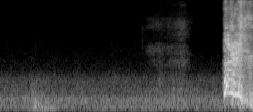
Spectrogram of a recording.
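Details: Sneezing while sitting on the floor: a quiet room, then one sudden loud sneeze at the end.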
